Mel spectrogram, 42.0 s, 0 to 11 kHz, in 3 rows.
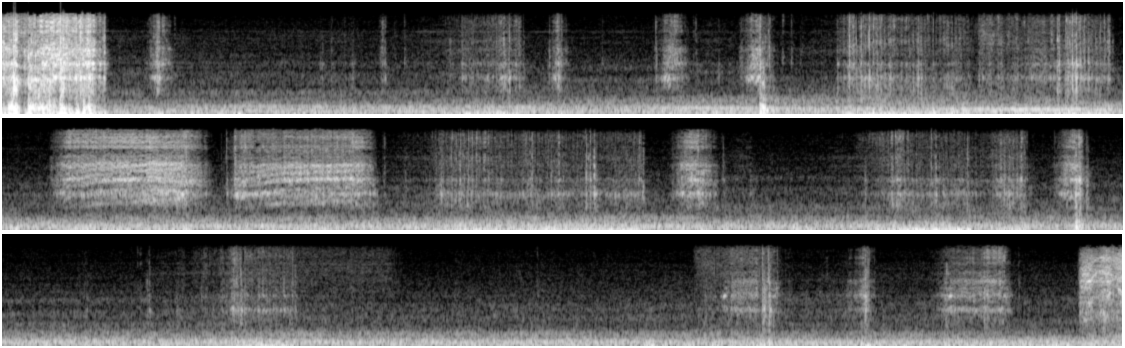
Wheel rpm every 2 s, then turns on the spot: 120, 0, 0, 10, 10, 10, 20, 60, 70, 30, 30, 10, 10, 20, 10, 10, 0, 0, 10, 10, 20.
10-14 18-26 30-32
